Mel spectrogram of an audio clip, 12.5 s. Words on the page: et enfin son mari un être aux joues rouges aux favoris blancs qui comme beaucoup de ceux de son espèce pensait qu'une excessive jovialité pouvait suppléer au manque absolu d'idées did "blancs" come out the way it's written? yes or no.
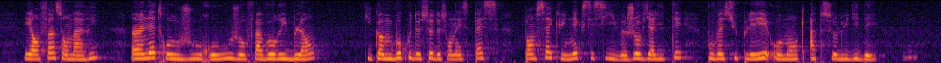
yes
